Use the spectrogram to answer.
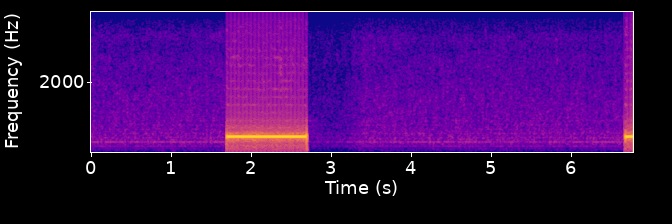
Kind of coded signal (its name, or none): telephone call progress tone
